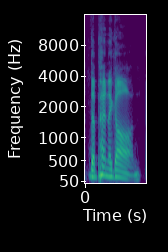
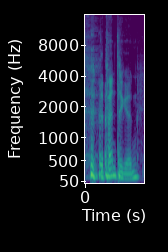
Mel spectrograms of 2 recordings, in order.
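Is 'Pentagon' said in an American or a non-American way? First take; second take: American; non-American. First: Pentagon is said with an American pronunciation. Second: Pentagon is said with a non-American pronunciation. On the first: It refers to the building. "Then you know I'm talking about that building" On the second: It refers to a five-sided shape. "if I just say the Pentagon, you're like, why are you referring to a shape"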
